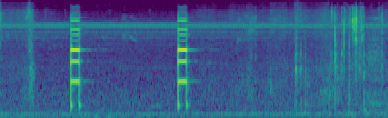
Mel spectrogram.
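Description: A Bounty Hunter Quick Draw II metal detector sounds its copper tone: two short, clear beeps about a second apart, loud against faint background hiss, with small rustles near the end.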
